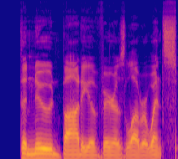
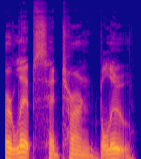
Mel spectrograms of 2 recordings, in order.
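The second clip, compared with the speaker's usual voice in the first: ordinary delivery, nothing marked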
